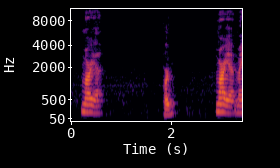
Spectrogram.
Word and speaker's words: Marya: Myra. Marya. Pardon? Marya. My name is Marya. M-A-R-Y-A. Oh, Mariah. Marya. Marya. Two syllables, Marya. Not Maria, not Myra, not Mara, not Mara. Marya.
